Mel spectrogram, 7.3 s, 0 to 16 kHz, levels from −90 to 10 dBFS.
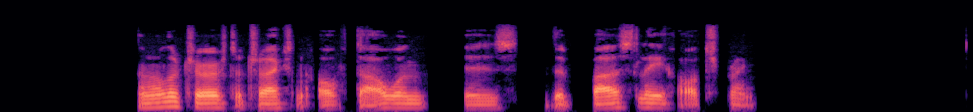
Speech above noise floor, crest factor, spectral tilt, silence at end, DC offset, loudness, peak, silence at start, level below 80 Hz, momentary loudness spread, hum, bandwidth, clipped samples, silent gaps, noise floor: over 72 dB; 18 dB; -5.5 dB/octave; 1.65 s; under 0.1%; -19 LUFS; -2 dBFS; 1.05 s; -56 dBFS; 11 LU; none; 7.6 kHz; under 0.1%; 3.22-3.47 s, 3.89-4.08 s, 4.32-4.44 s, 5.40-5.45 s; under -90 dBFS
